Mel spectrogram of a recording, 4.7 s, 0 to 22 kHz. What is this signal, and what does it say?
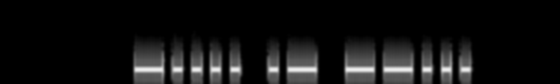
Morse code, heard as a keyed tone, about 15 wpm, 700 Hz. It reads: 6A7
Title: Common Cut Numbers - 3-Digit 15wpm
